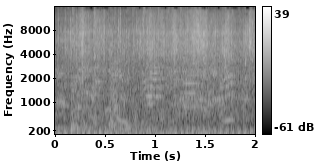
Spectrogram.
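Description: A motor vehicle engine running, a steady pulsing low hum, under scattered market voices.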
